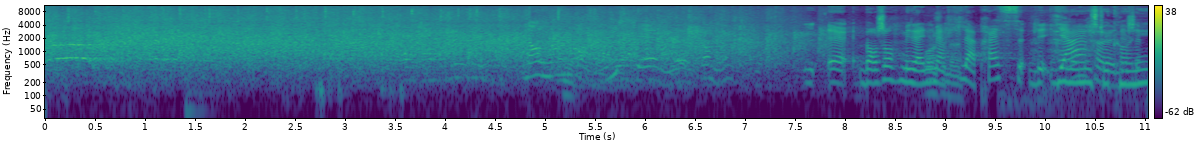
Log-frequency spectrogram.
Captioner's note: applause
